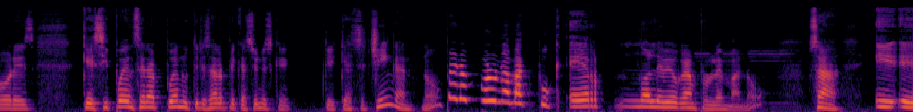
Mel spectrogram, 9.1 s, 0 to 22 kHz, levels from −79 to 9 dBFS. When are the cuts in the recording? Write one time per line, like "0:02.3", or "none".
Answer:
0:02.7
0:04.4
0:06.0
